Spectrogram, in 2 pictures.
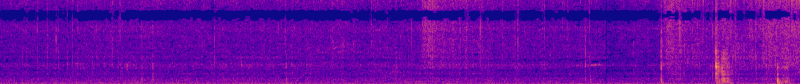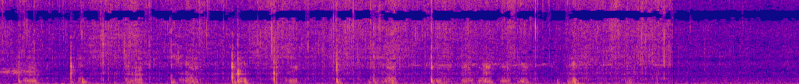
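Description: Potatoes, onion and curry leaves sizzling as they fry in oil in a pot. From about five seconds in, a spoon stirs them, scraping and knocking against the pot in quick strokes, and it stops about a second before the end.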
